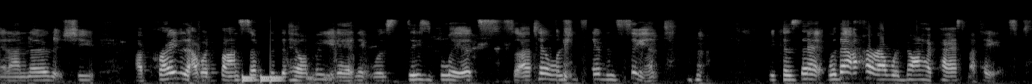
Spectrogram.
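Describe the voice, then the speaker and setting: Over background music, a woman with a Tennessee accent talks at a moderate pace, her medium pitch showing ordinary variation. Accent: Southern US, Tennessee. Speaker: medical coding student. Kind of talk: interview answer. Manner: energetic, bubbly.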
